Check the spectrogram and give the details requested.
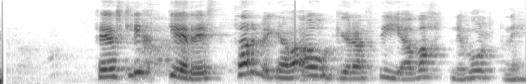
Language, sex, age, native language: Icelandic, female, 30-39, Icelandic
